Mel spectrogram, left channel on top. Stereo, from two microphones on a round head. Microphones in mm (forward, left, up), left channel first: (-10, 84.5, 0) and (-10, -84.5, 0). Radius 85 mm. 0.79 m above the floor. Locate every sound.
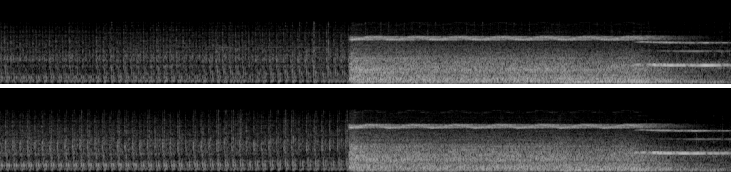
3.5 s an alarm: 65° right (ahead or behind), 0.9 m
5.4 s a cat meowing: 5° right (ahead or behind), 0.5 m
